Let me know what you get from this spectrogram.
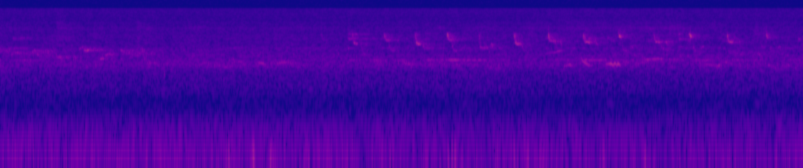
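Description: Faint outdoor ambience with a low rumble. From about three and a half seconds in, a small bird gives a quick series of short, high chirps, about three a second.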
